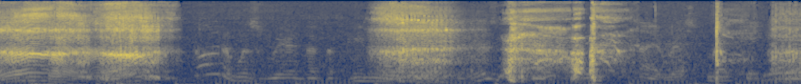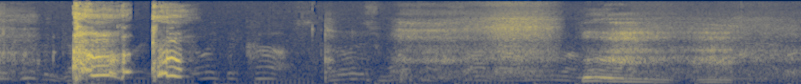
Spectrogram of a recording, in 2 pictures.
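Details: Big man asleep on a couch within ten minutes: loud, rough, irregular snorts and rattling breaths, with some background talk; very loud heavy snoring. Snoring.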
